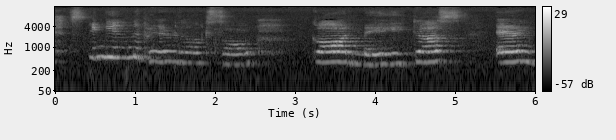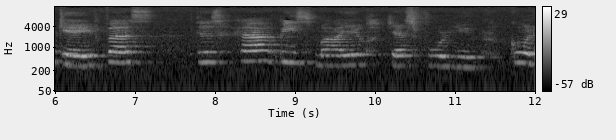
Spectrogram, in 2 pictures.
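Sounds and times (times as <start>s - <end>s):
young boy singing: 0.0s - 2.6s, 3.2s - 12.0s.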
